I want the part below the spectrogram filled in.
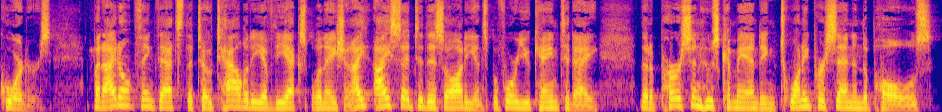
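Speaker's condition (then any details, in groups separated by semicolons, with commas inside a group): No condition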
